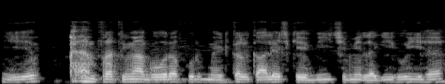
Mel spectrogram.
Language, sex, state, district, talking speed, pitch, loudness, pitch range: Hindi, male, Uttar Pradesh, Gorakhpur, 150 wpm, 120 Hz, -18 LUFS, 115-120 Hz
